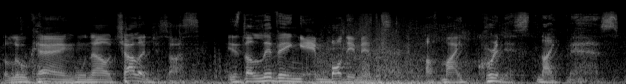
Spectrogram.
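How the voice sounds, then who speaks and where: Slow, solemn guardian god. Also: male voice, fairly low pitch, animated, background noise. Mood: grave, resolute. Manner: measured, grave, formal diction. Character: solemn, wise male guardian god narrating grim tales. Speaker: narrator character in a fighting game. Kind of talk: solemn scripted game narration.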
